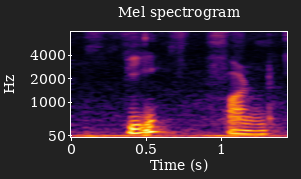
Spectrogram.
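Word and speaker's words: Pfund: is called p fund p is silent p fund after that it is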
